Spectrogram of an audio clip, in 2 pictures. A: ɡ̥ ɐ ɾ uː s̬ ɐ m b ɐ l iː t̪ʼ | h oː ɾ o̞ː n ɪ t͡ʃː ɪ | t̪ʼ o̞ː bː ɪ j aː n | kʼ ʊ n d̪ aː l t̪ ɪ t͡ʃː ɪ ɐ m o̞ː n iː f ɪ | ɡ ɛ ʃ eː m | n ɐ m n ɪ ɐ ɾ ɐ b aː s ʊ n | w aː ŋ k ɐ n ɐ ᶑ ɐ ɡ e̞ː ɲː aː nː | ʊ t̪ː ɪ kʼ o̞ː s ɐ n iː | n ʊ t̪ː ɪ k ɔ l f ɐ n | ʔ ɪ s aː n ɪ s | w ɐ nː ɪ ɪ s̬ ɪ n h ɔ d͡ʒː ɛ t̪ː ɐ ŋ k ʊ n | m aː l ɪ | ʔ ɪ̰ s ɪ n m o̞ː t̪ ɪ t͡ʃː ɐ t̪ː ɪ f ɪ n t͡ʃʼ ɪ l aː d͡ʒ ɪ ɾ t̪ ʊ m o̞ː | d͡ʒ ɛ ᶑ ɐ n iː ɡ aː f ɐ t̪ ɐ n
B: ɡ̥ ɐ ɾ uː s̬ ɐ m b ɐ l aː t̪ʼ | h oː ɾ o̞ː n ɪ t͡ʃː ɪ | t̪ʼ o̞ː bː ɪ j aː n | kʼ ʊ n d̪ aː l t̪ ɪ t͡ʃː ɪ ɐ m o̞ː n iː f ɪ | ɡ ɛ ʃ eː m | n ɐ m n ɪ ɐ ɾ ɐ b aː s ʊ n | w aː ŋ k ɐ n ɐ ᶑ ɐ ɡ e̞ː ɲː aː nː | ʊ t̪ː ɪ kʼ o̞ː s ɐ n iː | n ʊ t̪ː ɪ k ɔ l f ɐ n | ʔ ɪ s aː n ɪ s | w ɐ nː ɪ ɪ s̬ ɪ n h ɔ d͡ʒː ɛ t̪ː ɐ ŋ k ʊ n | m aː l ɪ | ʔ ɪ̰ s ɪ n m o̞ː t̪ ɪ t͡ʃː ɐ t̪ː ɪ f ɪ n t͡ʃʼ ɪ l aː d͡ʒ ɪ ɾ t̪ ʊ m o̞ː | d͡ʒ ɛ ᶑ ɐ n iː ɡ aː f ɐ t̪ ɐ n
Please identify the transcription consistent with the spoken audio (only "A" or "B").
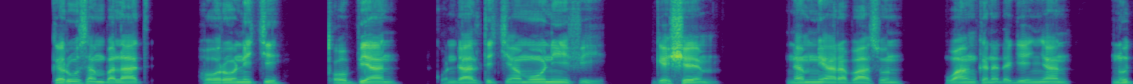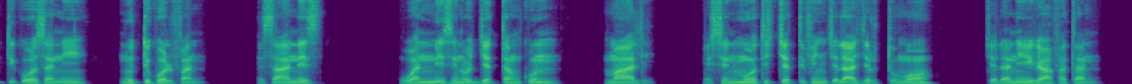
B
